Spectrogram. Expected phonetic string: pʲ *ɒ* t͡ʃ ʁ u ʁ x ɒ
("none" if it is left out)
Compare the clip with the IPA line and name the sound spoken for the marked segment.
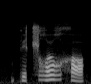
ɒ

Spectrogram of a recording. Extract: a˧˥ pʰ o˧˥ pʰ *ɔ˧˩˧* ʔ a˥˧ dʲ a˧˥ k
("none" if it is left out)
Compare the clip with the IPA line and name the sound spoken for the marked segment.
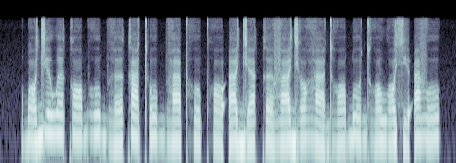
ɔ˧˩˧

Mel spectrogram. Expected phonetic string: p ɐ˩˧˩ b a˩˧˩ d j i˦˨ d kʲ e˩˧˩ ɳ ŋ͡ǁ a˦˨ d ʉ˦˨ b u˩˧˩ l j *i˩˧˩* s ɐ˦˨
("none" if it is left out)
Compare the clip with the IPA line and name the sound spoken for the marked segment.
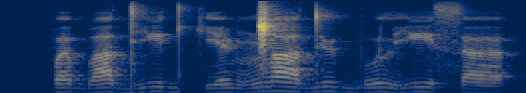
i˦˨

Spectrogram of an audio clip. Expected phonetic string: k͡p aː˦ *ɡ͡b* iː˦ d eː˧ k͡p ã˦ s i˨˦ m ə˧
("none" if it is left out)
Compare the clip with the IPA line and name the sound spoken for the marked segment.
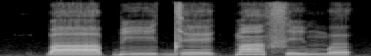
ɓ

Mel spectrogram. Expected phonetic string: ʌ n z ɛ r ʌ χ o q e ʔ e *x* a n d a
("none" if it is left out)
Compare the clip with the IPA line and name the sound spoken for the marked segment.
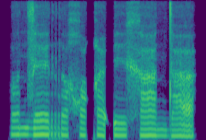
x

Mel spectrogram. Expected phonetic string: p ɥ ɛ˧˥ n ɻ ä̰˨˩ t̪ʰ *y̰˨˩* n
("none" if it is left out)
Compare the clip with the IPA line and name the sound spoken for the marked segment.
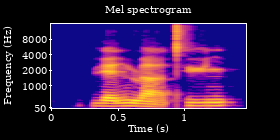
y˥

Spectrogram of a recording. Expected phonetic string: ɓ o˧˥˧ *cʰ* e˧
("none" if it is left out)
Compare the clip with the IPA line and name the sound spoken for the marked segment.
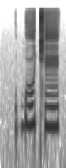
cʰ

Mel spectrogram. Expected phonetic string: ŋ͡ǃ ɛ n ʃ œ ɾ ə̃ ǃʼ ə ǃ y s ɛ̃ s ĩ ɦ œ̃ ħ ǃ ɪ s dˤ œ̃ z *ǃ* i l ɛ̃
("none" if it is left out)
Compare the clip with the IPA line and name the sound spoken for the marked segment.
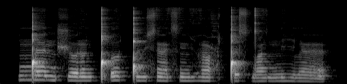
n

